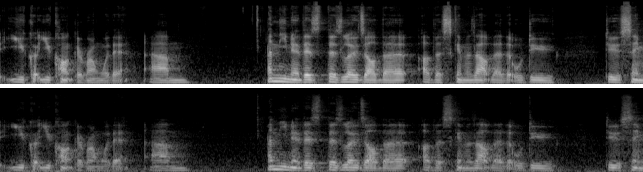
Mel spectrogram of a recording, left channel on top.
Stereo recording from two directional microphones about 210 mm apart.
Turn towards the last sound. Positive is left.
turn(degrees=60)  # may be behind; listen again after turning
